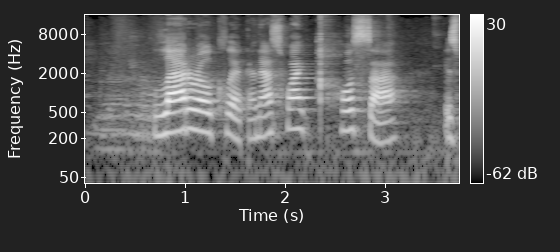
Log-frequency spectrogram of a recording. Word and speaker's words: Xhosa: And that's why hosa is pronounced with a lateral click plus aspiration.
